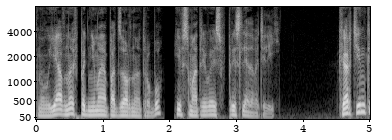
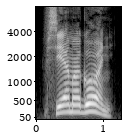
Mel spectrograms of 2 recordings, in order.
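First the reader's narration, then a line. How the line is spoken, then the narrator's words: Shouted. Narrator (Russian): крикнул я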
